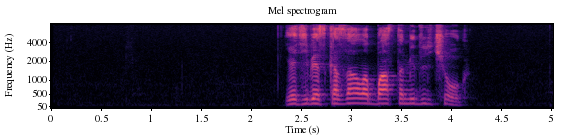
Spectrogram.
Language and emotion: Russian, angry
